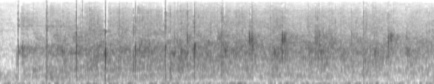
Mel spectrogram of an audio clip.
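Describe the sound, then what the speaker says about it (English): Sparse, deliberate clapping at the Jamaica Product Exchange trade show, a few sharp individual claps spaced in a slow rhythm over a soft background wash of audience clapping. "let me clap you for that"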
